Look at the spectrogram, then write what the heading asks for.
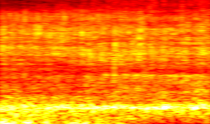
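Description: Water pours steadily from a gas-heated camp shower pump, a continuous close hiss and splash with no pauses.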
